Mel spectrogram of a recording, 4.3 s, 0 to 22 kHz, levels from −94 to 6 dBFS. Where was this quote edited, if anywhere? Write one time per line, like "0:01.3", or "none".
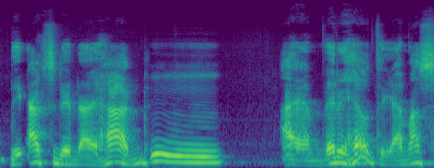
none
